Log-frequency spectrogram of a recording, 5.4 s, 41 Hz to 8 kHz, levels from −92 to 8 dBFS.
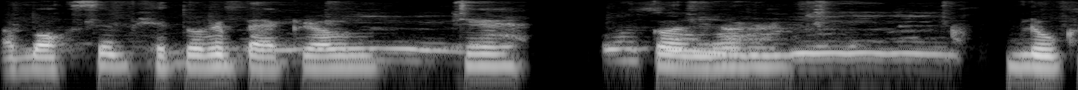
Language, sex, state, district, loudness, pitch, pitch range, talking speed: Bengali, male, West Bengal, Kolkata, -20 LUFS, 165 Hz, 155-255 Hz, 100 wpm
